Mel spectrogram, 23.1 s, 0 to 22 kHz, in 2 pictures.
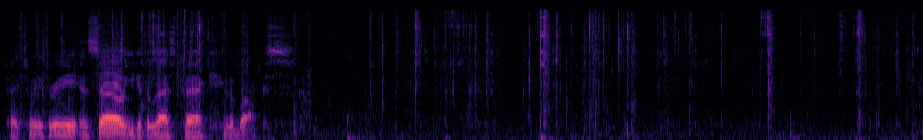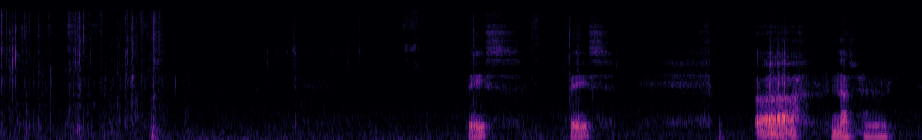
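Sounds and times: wrapper tearing and crinkling: 0.0s - 13.7s.

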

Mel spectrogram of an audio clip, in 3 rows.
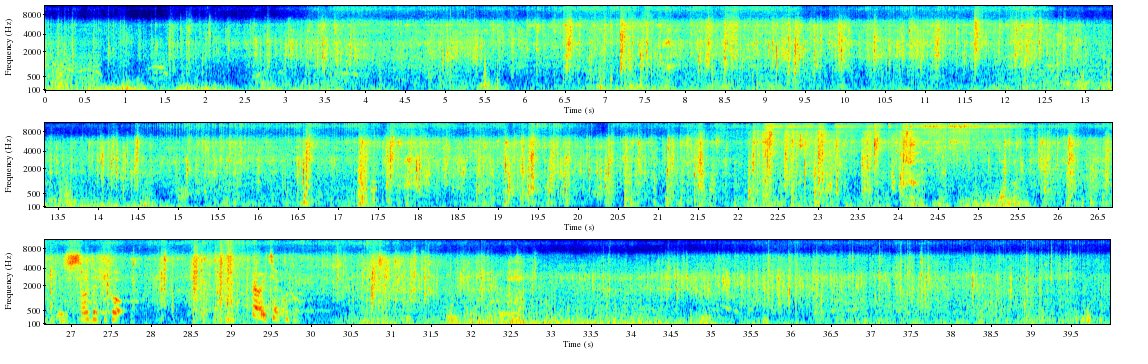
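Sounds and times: bike rattling and knocking: 0.0s - 39.9s
tyres rolling over dirt and rock: 0.0s - 39.9s
wind rumble on microphone: 0.0s - 39.9s.

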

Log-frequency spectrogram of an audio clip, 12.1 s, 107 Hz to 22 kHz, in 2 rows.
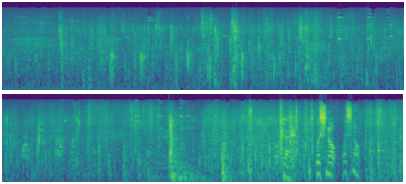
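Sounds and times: footsteps: 0.1s - 12.0s.

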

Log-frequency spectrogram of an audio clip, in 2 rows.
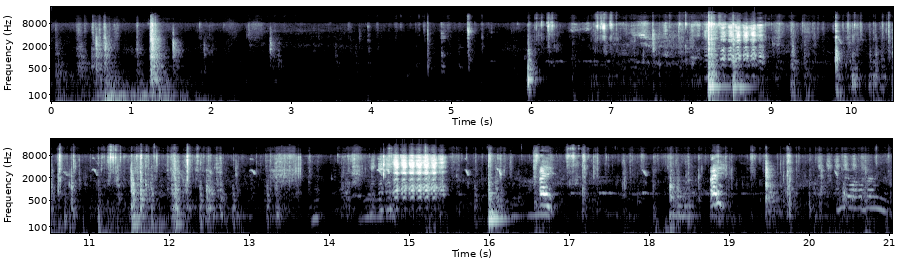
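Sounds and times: goats bleating: 7.6s - 9.1s, 14.3s - 15.6s.

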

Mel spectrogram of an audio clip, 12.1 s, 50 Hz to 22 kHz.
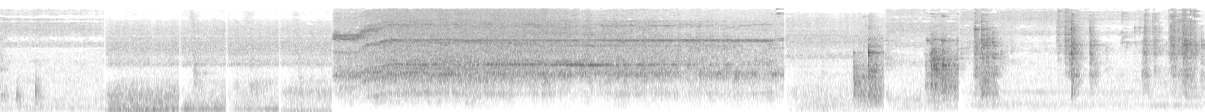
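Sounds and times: steel parts clinking and scraping: 8.5s - 12.0s.

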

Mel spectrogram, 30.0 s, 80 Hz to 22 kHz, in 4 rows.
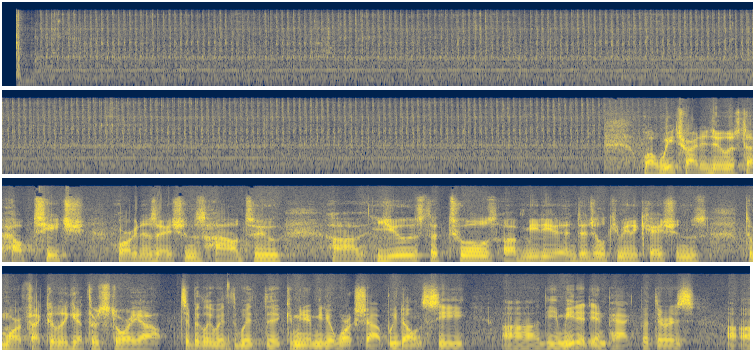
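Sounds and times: steady hum with thin tones: 0.8s - 30.0s
man talking: 13.6s - 30.0s.

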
